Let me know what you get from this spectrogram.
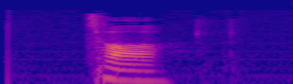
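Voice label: "tsho1", Teochew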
